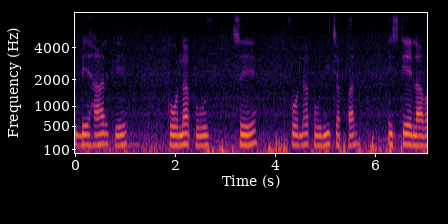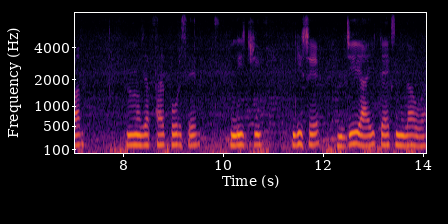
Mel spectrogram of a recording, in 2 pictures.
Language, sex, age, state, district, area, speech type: Urdu, female, 45-60, Bihar, Gaya, urban, spontaneous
